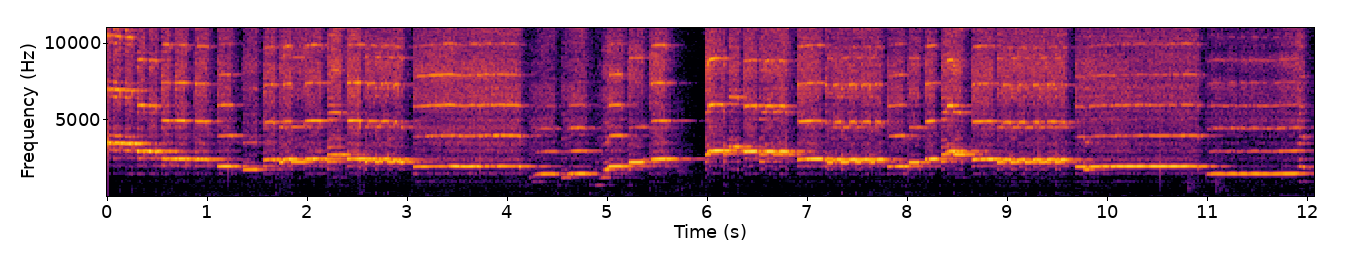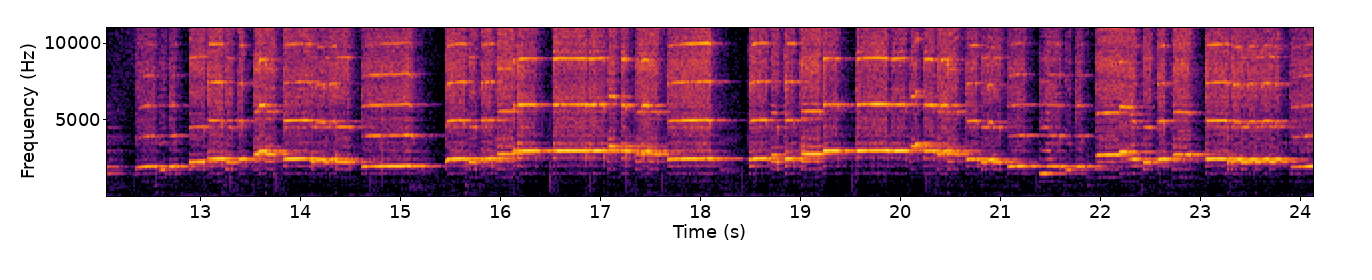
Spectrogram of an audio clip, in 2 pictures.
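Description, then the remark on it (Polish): A shrill, high-pitched shepherd's pipe with a short end that gives a very high tone plays a lively Carpathian shepherd folk melody from Polish border regions, with quick ornamented runs and trills. It carries on steadily for about twenty seconds, with only brief breaths between phrases and no voices. “To jest krótki końcówka, która daje strasznie wysoki ton.”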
